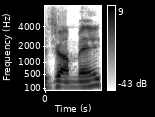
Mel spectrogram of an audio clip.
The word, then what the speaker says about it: jamais: It's the second syllable, Yeah. which is normal because French is always stressed on the last syllable.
